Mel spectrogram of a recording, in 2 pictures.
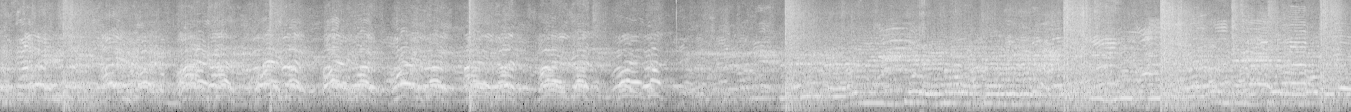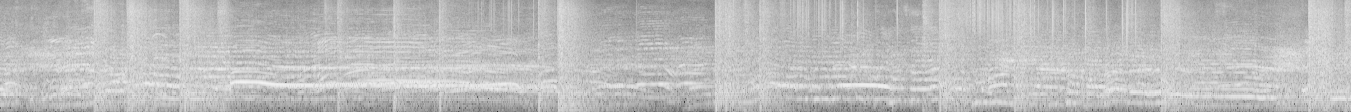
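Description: A crowd of men shouts and chants loudly close by.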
